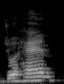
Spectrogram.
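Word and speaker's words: Johann: से कह रहा हूं जोहन विलहेम हिटरफ इसलिए पढ़ा जा रहा है इसलिए लिखा जाता है क्योंकि ये जर्मन नेम है भाई but when we pronounced it in American English और ब्रिटिश इंग्लिश तो आप जॉन विलियम हिट पढ़ेंगे काम चल जाएगा आपने कहा ठीक है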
